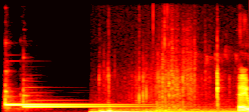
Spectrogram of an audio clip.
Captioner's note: doorbell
